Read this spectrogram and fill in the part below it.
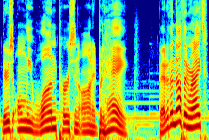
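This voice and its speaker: A man voicing a cocky, jokey young male pro gamer in a visual novel, with a breezy, teasing, animated delivery. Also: a little high, moderate pace, soft background music. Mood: upbeat.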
